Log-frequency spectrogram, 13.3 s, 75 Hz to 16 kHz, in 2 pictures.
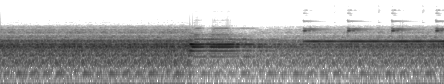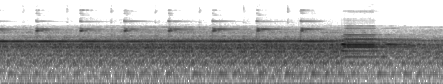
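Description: Proto-Sound 3 sound system of an MTH Premier O-scale SD24 model diesel locomotive: recorded diesel engine idling throughout, a short horn blast about three seconds in, then the bell ringing steadily at about three strokes every two seconds, and a second short horn blast near the end. The bell and horn signal the locomotive starting off.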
